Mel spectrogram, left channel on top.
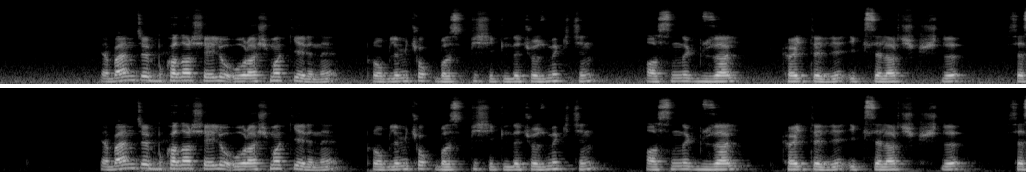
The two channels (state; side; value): noise; left; rumble, 21 dB below the sound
